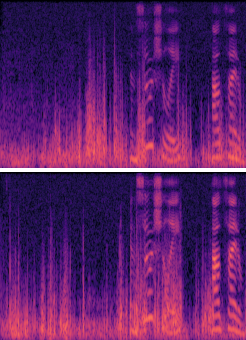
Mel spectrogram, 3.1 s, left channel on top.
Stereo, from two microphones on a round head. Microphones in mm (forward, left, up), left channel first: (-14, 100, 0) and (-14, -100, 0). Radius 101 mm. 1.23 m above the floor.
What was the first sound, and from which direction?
A woman speaking, 35° right (ahead or behind).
